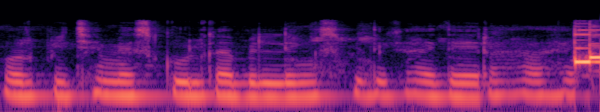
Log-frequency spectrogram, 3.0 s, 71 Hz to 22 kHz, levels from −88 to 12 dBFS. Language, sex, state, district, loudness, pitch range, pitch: Hindi, male, Arunachal Pradesh, Lower Dibang Valley, -21 LUFS, 160-170 Hz, 165 Hz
